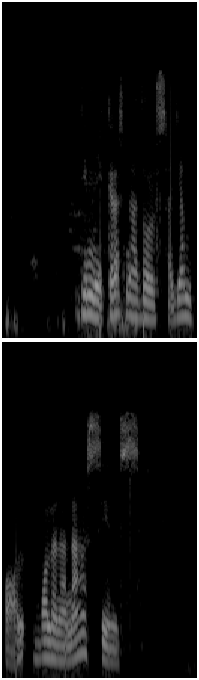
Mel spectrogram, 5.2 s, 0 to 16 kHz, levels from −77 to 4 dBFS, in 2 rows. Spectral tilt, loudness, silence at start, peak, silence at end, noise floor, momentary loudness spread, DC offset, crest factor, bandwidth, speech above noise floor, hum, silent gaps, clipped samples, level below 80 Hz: -4.5 dB/octave; -39 LUFS; 0.05 s; -22 dBFS; 0.8 s; -80 dBFS; 6 LU; under 0.1%; 18 dB; 8.2 kHz; 41 dB; none; none; under 0.1%; -68 dBFS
